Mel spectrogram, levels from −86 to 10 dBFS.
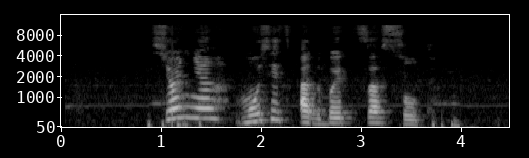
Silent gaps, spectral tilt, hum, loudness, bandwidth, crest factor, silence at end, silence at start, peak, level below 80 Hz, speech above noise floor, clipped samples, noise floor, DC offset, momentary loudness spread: none; -5.5 dB/octave; none; -27 LUFS; 11.5 kHz; 24 dB; 0.5 s; 0.95 s; -6 dBFS; -62 dBFS; 42 dB; under 0.1%; -68 dBFS; under 0.1%; 14 LU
